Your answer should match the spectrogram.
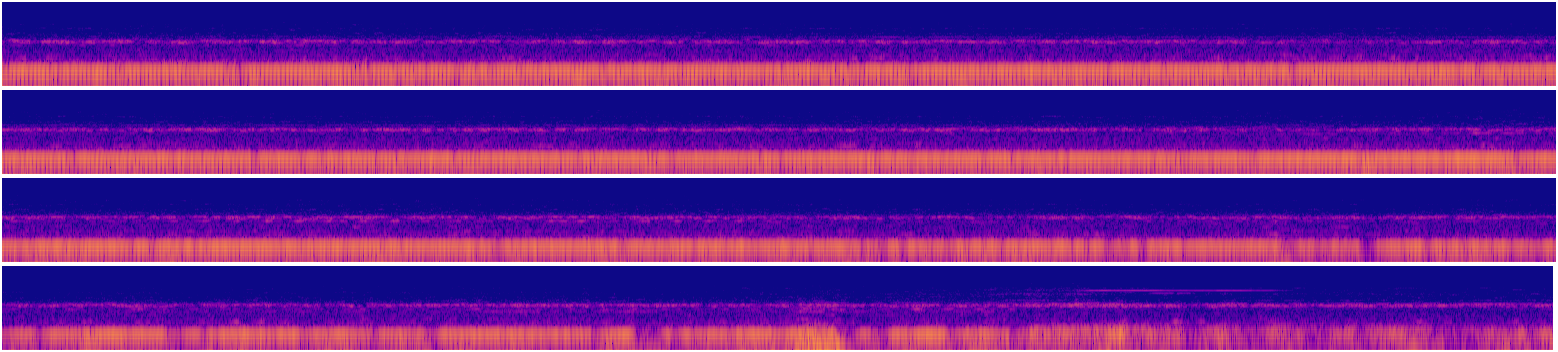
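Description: Steady electrical hum of a Moderus Gamma LF tram standing at a stop, its on-board equipment running while the vehicle is stationary. A single knock comes near the end, after which the hum thins and changes, and a brief high beep follows.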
